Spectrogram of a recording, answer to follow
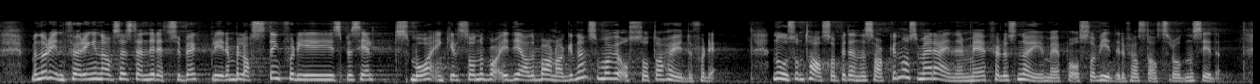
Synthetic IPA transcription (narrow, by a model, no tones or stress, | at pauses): mɛnːɔɾɪnføːɾɪŋənɑʋsɛlʋst̪ɛnd̪ɪɾɛt̪sʉbjɛkt̪̚blɪɾɛnbəlɑst̪nɪŋfɔɖispɛsɪɛlt̪smoːɛ̰ŋkəlt̪st̪oːənə̰ʔɪd̪ɛɑːləbɑːɳhɑːɡənəsɔmɔʋɪʔɔ̰sːɔt̪ʰɑːɦœʏd̪əfɔɖɛ̰ | nuːəsɔmt̪ʰɑːsɔpːɪd̪ɛnːəsɑːkənɔsɔmjæɪɾæɪnəɾmɛføːləsnœʏəmɛpʰɔɔsɔʋiːd̪əɾəfɾɑst̪ɑːt̪sɾoːd̪ənəsːiːd̪ə̰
